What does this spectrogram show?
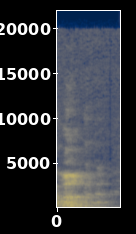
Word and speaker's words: lâmpada: O lã é a minha sílaba tônica porque ela já tem um acento.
